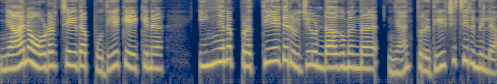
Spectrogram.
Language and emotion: Malayalam, surprised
